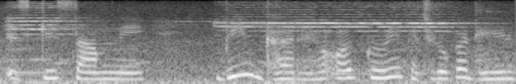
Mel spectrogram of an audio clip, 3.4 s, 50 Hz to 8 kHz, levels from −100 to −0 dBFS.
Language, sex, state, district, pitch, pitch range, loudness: Hindi, female, Bihar, West Champaran, 250 Hz, 235-280 Hz, -13 LUFS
